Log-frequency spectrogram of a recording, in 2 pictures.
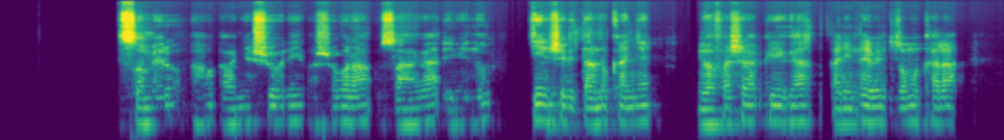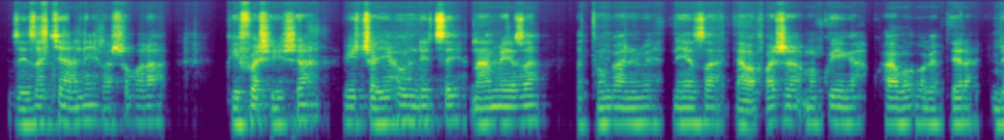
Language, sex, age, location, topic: Kinyarwanda, male, 25-35, Huye, education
